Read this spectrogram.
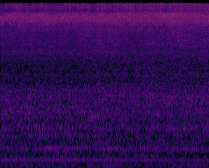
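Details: Hayward pool/spa heater that had been shutting off early, tested after its thermostat calibration screw was adjusted. The burner roar is steady and even with a faint fan hum, and it keeps firing with no shutoff: normal operation.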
